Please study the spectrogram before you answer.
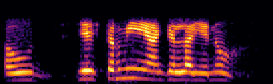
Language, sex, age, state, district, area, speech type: Kannada, female, 18-30, Karnataka, Bangalore Rural, rural, conversation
